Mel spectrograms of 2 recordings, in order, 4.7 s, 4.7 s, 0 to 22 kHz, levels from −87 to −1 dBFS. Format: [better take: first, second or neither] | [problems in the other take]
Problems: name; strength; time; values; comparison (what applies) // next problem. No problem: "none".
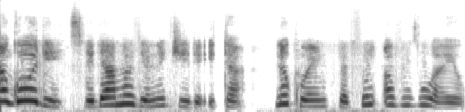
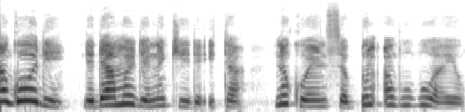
second | noise reduction (neural mask model DeepFilterNet 3)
